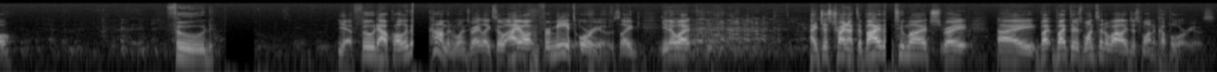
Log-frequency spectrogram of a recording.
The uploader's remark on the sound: audio from a symposium presentation he delivered at the 2019 RWJBarnabas Health Summer Athletic Training Personal Development Symposium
